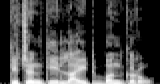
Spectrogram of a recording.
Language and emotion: Urdu, neutral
